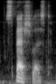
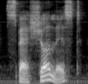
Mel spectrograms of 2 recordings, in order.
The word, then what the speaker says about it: specialist: so you can sit you can change specialist to two syllables specialist specialist the word can have two syllables or three syllables so when can a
